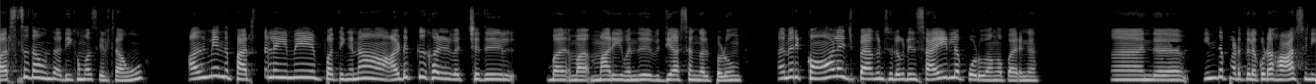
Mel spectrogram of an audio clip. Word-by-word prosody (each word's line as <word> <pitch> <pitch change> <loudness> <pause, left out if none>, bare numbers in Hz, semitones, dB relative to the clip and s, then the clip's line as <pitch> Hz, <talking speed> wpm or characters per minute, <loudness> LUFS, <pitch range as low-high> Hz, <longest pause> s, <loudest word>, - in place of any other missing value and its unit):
Purse 215 +10 -1
தான் 265 -5 +1
அதிகமா 235 +2 -1
sales 195 -1 -3
ஆகும். 220 +10 0 0.5
அதுமே 325 +8 +2
அந்த 335 - 0
பர்ஸ்லயுமே 325 +4 +1 0.2
பார்த்தீங்கன்னா 245 +3 +1 0.3
அடுக்குகள் 300 +2 0
வச்சது 235 +1 -1 0.6
மா 200 -1 +1 0.2
மாரி 215 +1 +2
வந்து 210 +2 +1
வித்தியாசங்கள் 210 -1 -1
படும். 195 +2 0 0.4
அதே 285 - -1
மாரி 335 - +1 0.2
காலேஜ் 320 +2 +2
பேக்னு 255 -1 +2
சொல்லக்கூடிய 240 -1 +1
சைட்ல 300 +7 +3
போடுவாங்க 200 -3 0
பாருங்க. 190 0 -1 0.9
அ - - 0 0.2
இந்த 210 -1 +1 0.5
இந்தப்படத்துல 260 -7 0
கூட 240 -1 +4
ஹாசினி 240 +2 +2
240 Hz, 130 wpm, -23 LUFS, 215-285 Hz, 0.9 s, கூட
